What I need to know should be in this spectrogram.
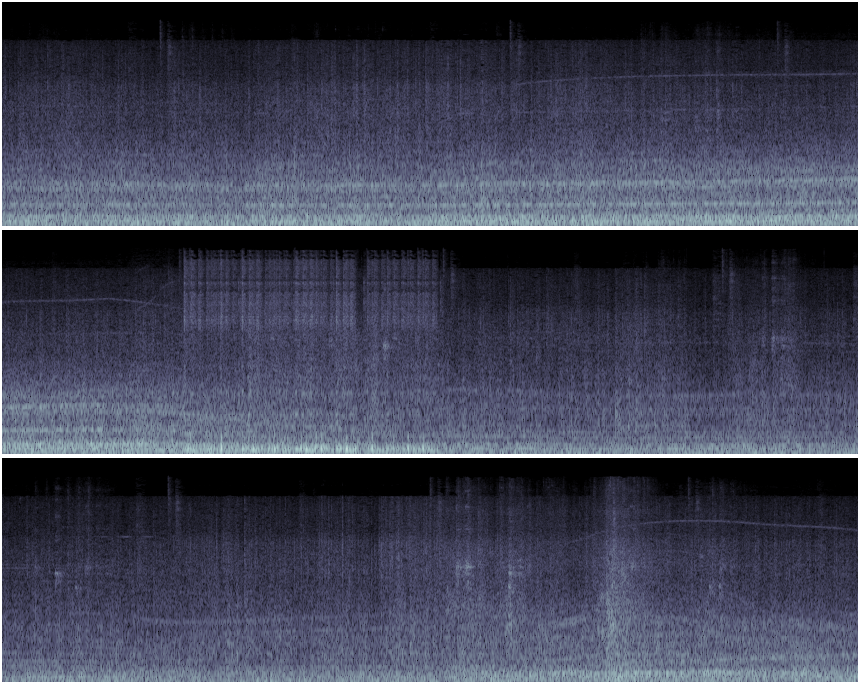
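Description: A bus engine hums and whines steadily as the bus drives along.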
